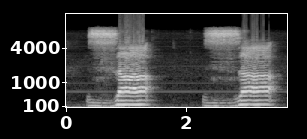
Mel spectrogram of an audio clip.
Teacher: تھوڑی سی زبان میں رگڑن پیدا ہوگی اور ہوا بھی آئے گی، لیکن کم ہوا ہوگی۔ سین اور صاد کے مقابلے میں اس میں ہوا جو ہے وہ کم آئے گی، تو اس کو کیسے بولیں گے، لیکن زبان میں رگڑن پیدا ہوگی، اور اس کی ساؤنڈ کس طرح آئے گی، تو اس طرح آئے گی، زا، زا۔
